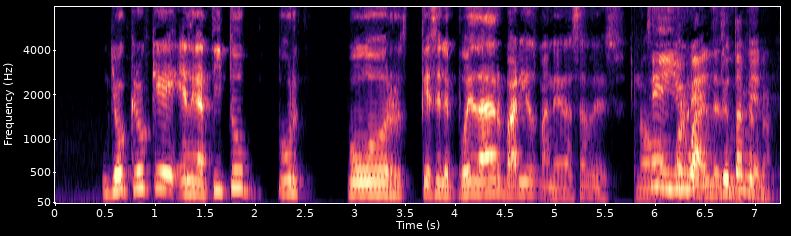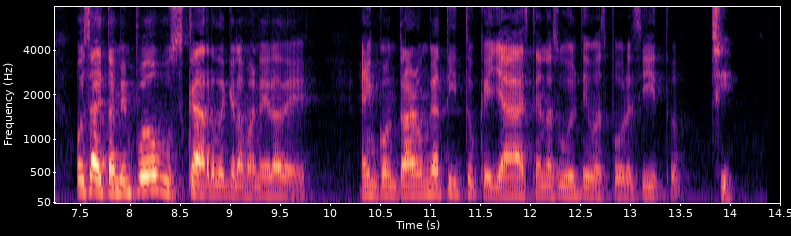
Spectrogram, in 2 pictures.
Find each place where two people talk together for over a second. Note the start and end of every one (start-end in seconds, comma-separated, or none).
5.9-7.2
